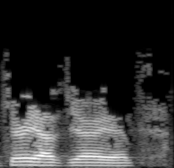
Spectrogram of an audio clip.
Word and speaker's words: Kiriath Jearim: And it ended up in this little town called Kiriath Jearim. That's the official pronunciation. So if you want to sound like an expert, that's what you say. Kiriath Jearim.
